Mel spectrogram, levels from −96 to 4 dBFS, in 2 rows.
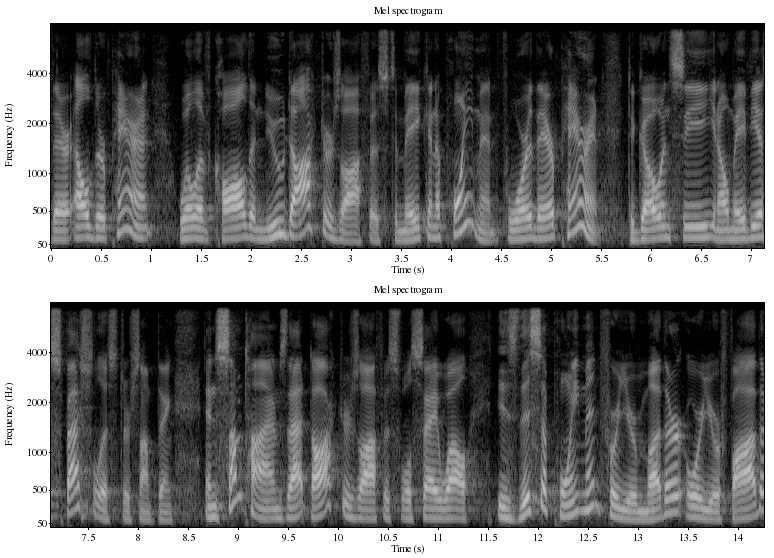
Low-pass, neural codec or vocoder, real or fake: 7.2 kHz; none; real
